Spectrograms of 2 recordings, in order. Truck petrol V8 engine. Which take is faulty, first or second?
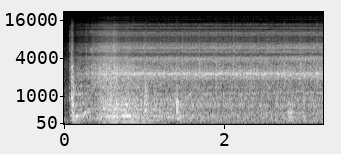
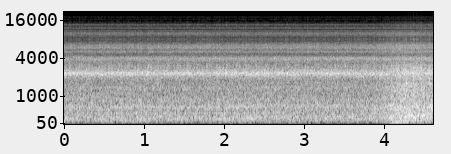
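second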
